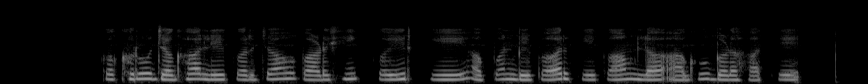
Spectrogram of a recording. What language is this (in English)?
Chhattisgarhi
